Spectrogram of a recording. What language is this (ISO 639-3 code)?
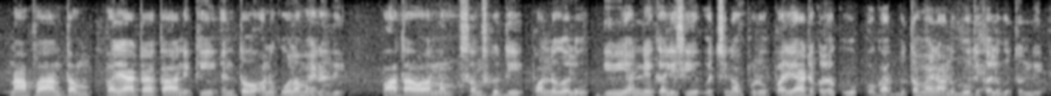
tel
